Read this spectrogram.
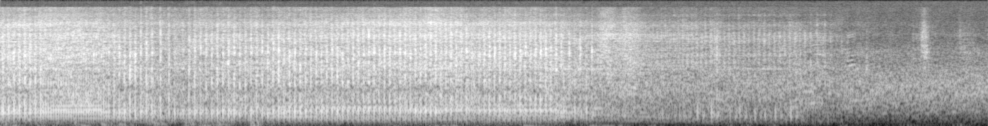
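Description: A small motorcycle engine whines loudly as it passes, then fades into the distance.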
